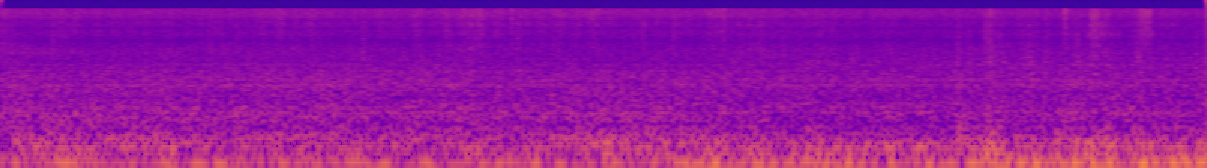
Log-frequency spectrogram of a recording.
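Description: A car engine hums steadily with a low rumble of tyres on the road, heard from inside the car.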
